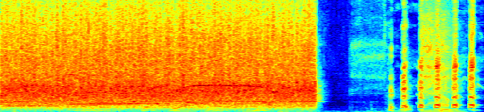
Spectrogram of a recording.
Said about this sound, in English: Can we get a round of applause, please? Yeah. We'll wait for the round of applause.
